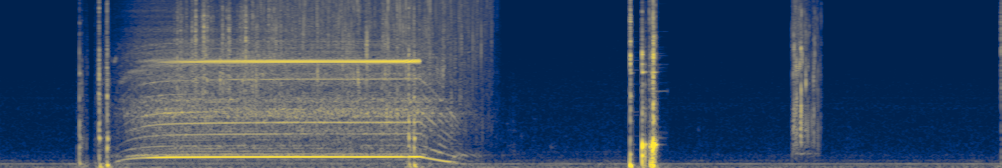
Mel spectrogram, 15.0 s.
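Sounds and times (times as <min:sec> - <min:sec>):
blender motor whining: 0:01.6 - 0:07.4.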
